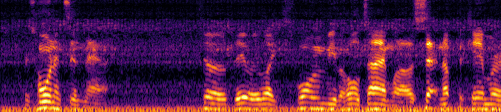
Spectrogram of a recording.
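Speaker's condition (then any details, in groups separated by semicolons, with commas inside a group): No condition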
